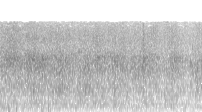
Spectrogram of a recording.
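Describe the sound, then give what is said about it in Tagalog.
An audience applauding during a worship service: a steady, dense patter of clapping, faint and unbroken, with no talk. “Pwede ba palakpakan natin ang Panginoon because He's worthy of praise.”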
